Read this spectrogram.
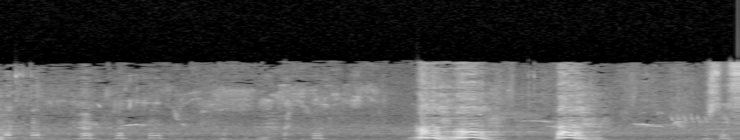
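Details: Five-week-old Doberman puppies: a string of soft, quiet yips through the first half, then two louder, rough barks about a second apart.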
